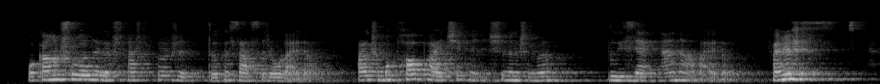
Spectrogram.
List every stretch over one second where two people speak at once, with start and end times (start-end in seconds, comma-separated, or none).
none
